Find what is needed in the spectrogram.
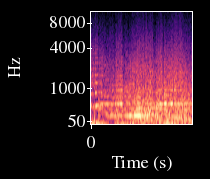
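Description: Orchestral recording of a Baroque concerto: the orchestra holds sustained chords over a steady hiss of recording noise. A brief click sounds right at the start.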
